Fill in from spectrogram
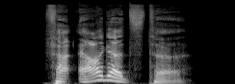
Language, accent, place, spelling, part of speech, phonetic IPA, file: German, Germany, Berlin, verärgertste, adjective, [fɛɐ̯ˈʔɛʁɡɐt͡stə], De-verärgertste.ogg
- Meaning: inflection of verärgert: 1. strong/mixed nominative/accusative feminine singular superlative degree 2. strong nominative/accusative plural superlative degree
